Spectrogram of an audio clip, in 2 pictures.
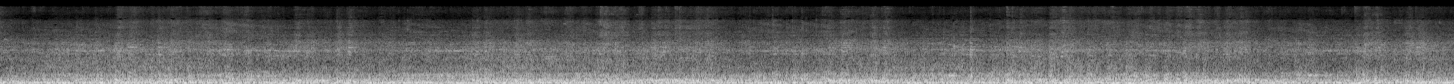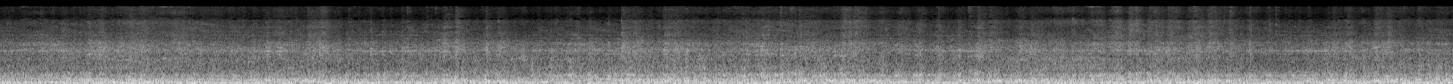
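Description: Freight cars of a trash train, flatcars loaded with waste containers, rolling steadily past: a continuous loud rumble of wheels on rail with scattered clicks as the wheels cross rail joints.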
